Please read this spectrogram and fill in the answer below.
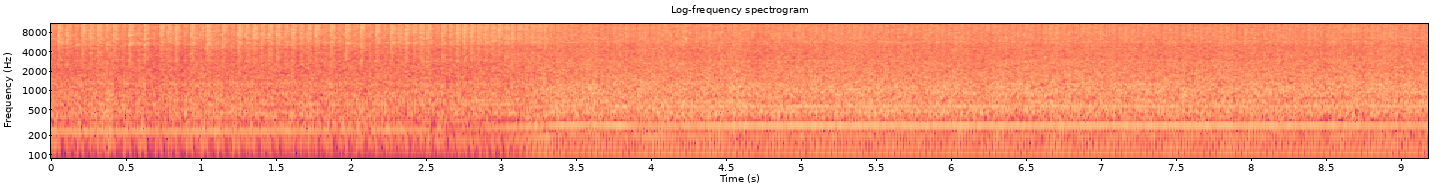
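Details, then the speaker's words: Lawn mower engine converted to propane with an added small pressure regulator; fuel knob cracked to start then opened wide, regulator feeds fuel and engine governor sets RPM; small single-cylinder buzz settles and holds a steady governed speed after a brief rise. "the fuel pressure regular takes over the governor on the engine sees that extra Fuel and it comes up and sets the RPM at the right spot so you still are fully govern and whatnot"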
